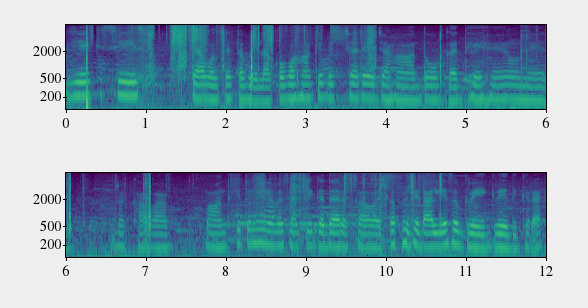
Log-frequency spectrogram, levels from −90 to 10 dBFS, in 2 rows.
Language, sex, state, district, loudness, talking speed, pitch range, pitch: Hindi, female, Bihar, Muzaffarpur, -27 LUFS, 200 wpm, 175-195 Hz, 185 Hz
